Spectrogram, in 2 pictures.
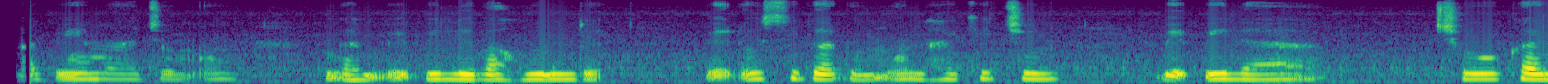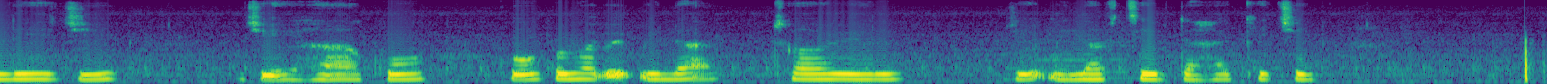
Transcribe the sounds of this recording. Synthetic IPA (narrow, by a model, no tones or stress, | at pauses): ʔa̰vɛmad͡ʒɔmʔɔ̰n | ŋɡamɓɛ̰ɓilɛbaɦundɛ̰ | ɓɛ̰ɗɔsiɡaɗumɔ̰nɦakːit͡ʃin | ɓɛɓila | t͡ʃɔkalid͡ʒi | d͡ʒɛɦakʰɔ | kɔkɔmaɓɛ̰ɓila | tʰɔwɛl | d͡ʒoɗimaftiɾdaɦakːit͡ʃin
